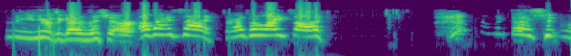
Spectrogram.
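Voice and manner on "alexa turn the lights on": put-on yell, higher and louder. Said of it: "would yell".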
